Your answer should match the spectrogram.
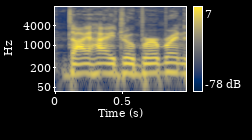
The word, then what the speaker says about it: dihydroberberine: dihydroberberine, is that how you say it? – Yeah, exactly.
